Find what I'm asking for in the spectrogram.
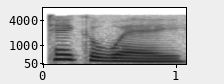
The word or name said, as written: takeaway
